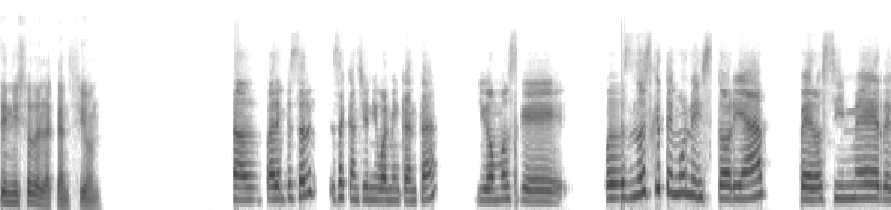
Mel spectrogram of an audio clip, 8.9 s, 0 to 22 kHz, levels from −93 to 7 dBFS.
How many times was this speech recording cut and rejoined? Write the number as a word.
zero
